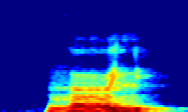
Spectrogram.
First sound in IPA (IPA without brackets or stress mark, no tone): ð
